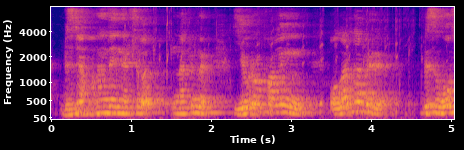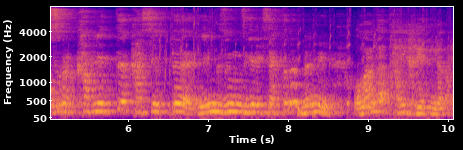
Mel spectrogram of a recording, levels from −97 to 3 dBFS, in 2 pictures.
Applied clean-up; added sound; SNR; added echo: neural separator model SepFormer DNS4.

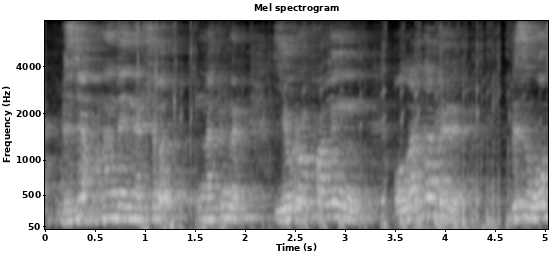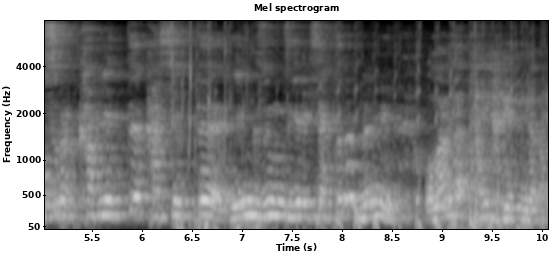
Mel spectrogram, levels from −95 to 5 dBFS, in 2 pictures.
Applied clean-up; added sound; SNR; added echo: none; Gurgling; 11 dB; reverberation time 0.9 s.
